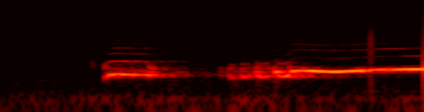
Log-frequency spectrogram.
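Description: A Barbary dove gives one long, mournful coo, a low hollow tone that wavers and then rises slightly over about two seconds, with a faint click near the end.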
